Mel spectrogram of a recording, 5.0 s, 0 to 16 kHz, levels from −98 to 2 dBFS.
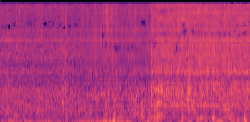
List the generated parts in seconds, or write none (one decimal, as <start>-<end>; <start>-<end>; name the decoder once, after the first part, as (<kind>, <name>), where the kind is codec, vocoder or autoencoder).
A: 1.6-4.6 (vocoder, BigVGAN v2)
